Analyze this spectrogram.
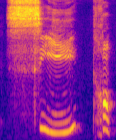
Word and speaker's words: citron: قلنا le C plus E, I, Y se prononce SE. Donc le citron.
